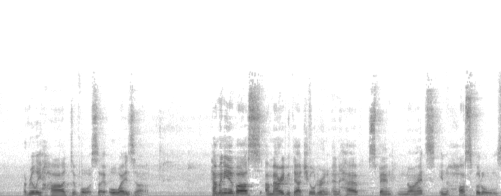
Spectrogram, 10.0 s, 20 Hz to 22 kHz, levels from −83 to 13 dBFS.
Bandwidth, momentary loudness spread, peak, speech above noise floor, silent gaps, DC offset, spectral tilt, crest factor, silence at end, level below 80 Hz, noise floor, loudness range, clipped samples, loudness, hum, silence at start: 13.5 kHz; 14 LU; -4 dBFS; 23 dB; none; under 0.1%; -4.5 dB/octave; 20 dB; 0 s; -54 dBFS; -47 dBFS; 7 LU; under 0.1%; -25 LUFS; none; 0 s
